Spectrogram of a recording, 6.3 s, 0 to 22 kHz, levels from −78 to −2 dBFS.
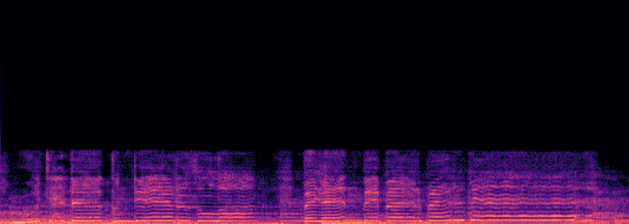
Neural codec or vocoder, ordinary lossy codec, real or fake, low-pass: codec, 24 kHz, 3.1 kbps, DualCodec; none; fake; 7.2 kHz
